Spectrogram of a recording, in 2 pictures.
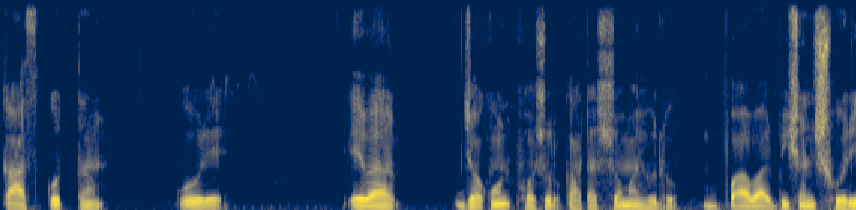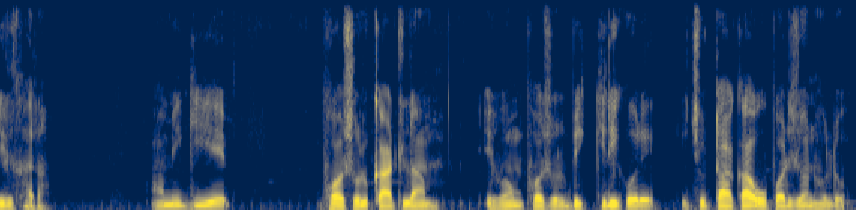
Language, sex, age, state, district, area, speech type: Bengali, male, 18-30, West Bengal, Dakshin Dinajpur, urban, spontaneous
